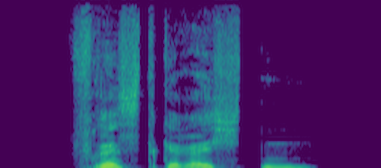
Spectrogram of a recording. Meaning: inflection of fristgerecht: 1. strong genitive masculine/neuter singular 2. weak/mixed genitive/dative all-gender singular 3. strong/weak/mixed accusative masculine singular 4. strong dative plural
- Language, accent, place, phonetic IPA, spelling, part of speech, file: German, Germany, Berlin, [ˈfʁɪstɡəˌʁɛçtən], fristgerechten, adjective, De-fristgerechten.ogg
